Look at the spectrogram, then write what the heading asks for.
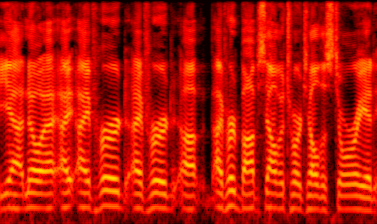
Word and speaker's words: Salvatore: Is it Salvatore or Salvatore? Salvatore. Is how I've always heard it pronounced, and I believe how he says it.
